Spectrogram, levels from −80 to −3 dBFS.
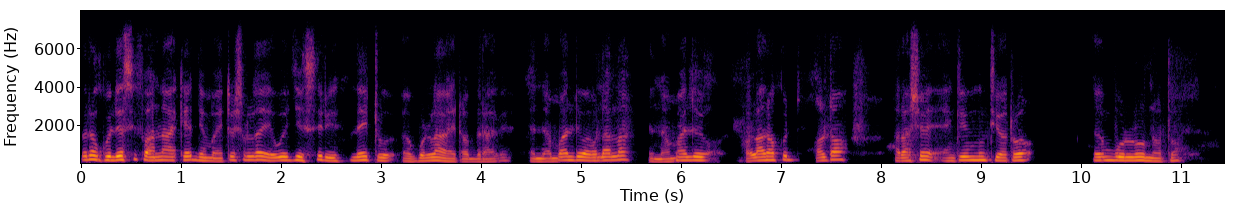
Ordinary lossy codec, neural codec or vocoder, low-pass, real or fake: Opus, 24 kbps; codec, 16 kHz, 0.8 kbps, ZipCodec; 7.2 kHz; fake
